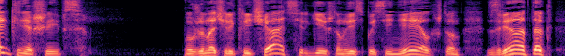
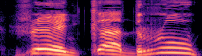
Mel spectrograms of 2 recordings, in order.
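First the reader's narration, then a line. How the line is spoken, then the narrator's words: Sudden shout. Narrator (Russian): закричал он неожиданно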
